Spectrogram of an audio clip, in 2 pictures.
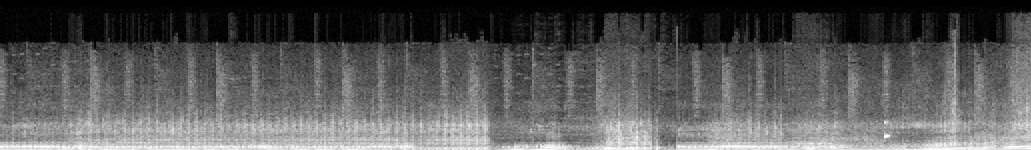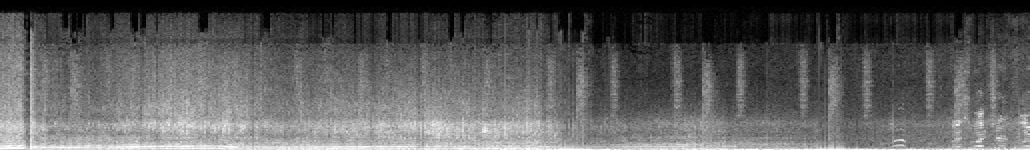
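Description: A manual-transmission car launching hard, engine droning at steady revs before dropping and climbing through rising, sweeping revs as it accelerates through gears, loud and close with faint talk underneath.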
